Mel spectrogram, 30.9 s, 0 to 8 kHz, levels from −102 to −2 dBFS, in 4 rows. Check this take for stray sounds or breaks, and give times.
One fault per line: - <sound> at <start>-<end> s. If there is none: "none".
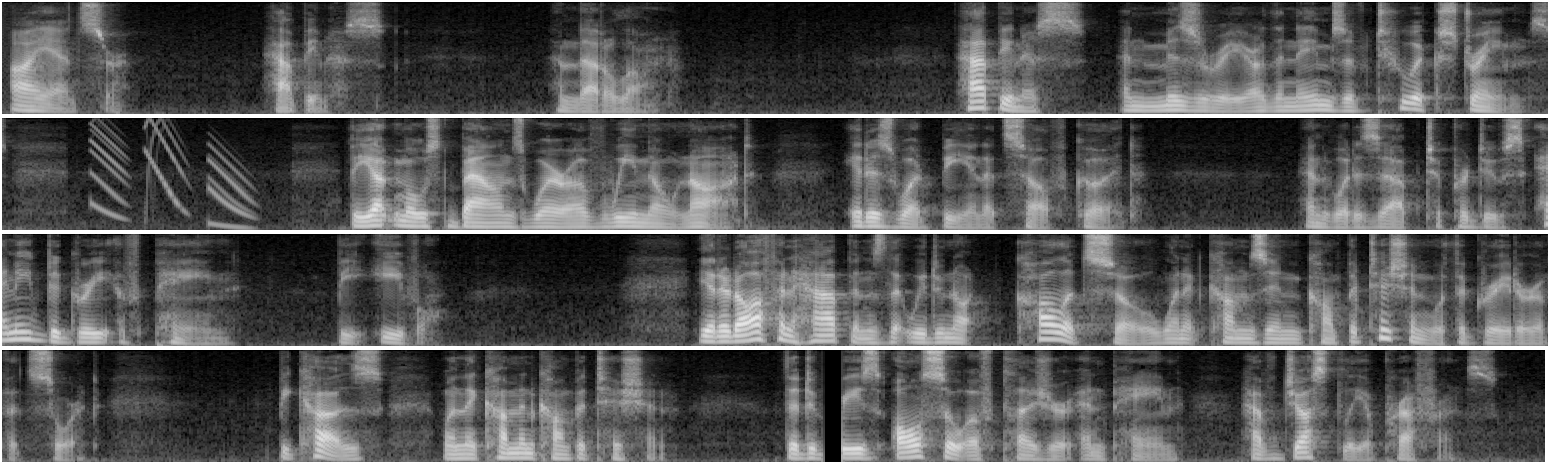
- chirp at 8.2-9.0 s
- dropout at 27.3-27.4 s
